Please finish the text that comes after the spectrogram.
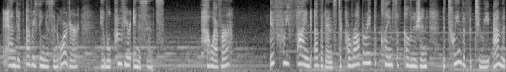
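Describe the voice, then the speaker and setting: A woman voicing a composed young leader and strategist who speaks in a measured, formal, articulate way. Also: high voice. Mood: stern. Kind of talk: game voice acting. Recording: studio voice with soft game music.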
